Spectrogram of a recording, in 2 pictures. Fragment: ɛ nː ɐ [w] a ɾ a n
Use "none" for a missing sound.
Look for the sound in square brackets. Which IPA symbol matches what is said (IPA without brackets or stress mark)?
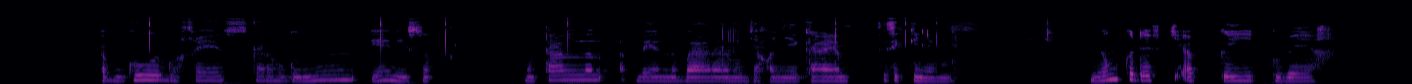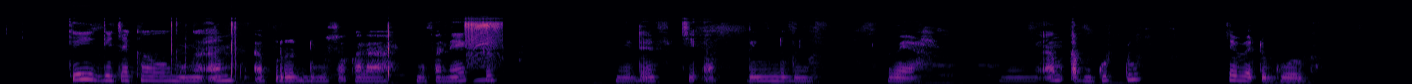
b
